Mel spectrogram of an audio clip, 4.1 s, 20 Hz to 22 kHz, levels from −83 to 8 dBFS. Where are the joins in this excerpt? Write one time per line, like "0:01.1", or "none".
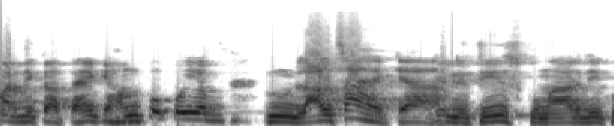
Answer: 0:02.9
